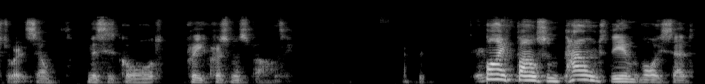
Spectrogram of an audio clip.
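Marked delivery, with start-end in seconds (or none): 4.8-6.1 slow, loud and high, booming out the figure. A narrator's reading. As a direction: boom it like a boss reading a shock invoice. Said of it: "The managing director's voice boomed out".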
